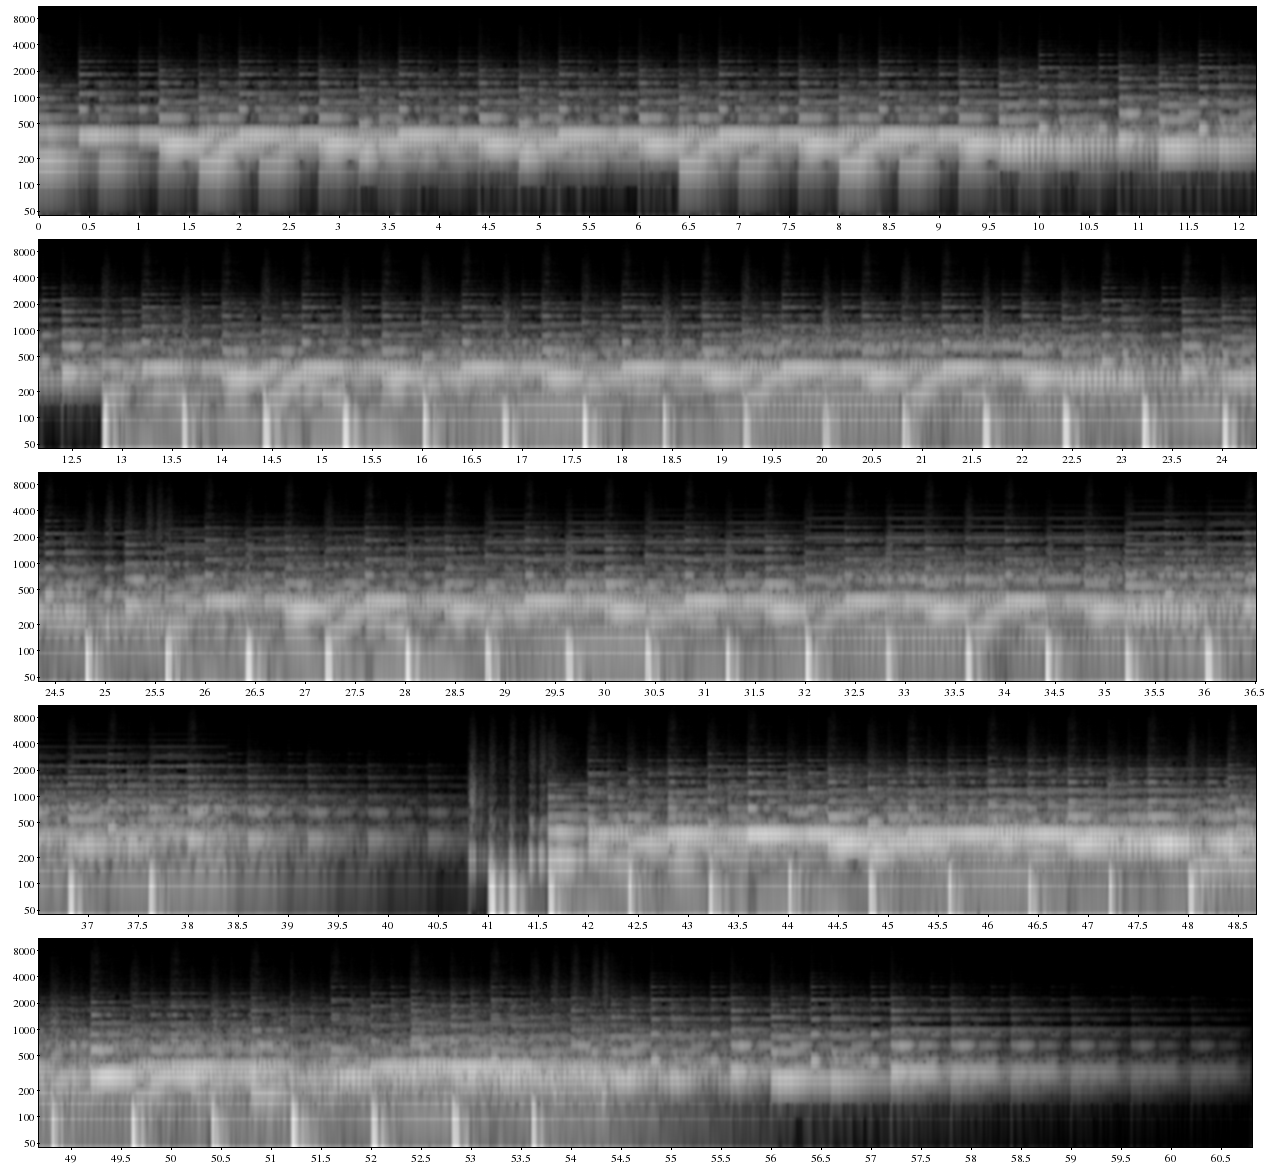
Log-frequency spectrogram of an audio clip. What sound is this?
just a dream
ambient, beat, long, melancholic, melancholy, melody, music, music-box, nostalgic, sad, sequence, simple, song, strong, tune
